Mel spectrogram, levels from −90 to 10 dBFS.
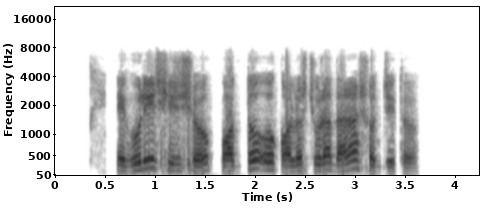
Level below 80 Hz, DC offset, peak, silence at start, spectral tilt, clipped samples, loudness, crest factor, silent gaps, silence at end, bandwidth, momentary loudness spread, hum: -56 dBFS; under 0.1%; 0 dBFS; 0.6 s; -3.5 dB/octave; under 0.1%; -15 LUFS; 16 dB; none; 0.65 s; 7.6 kHz; 9 LU; none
